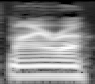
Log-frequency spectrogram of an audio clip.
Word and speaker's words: Mira: Just go Twitter at Matt Myra, MattMira, spelled like Mira, pronounced Myra.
